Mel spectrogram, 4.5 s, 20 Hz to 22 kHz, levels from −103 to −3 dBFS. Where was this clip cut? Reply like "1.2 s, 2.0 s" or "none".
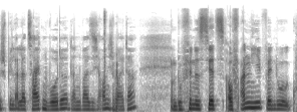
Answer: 2.5 s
